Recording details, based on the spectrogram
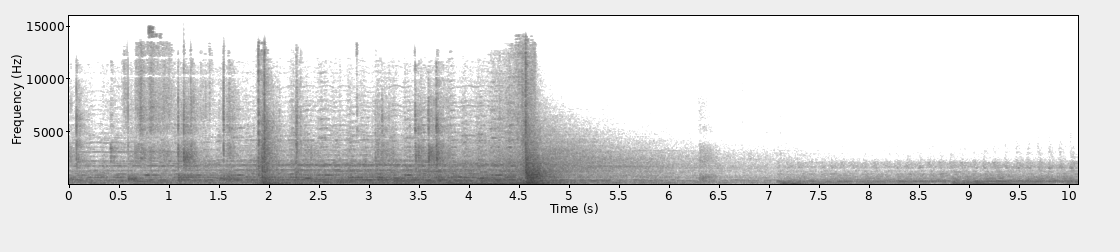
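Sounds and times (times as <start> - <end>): background music with held tones: 0.0 - 10.0.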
